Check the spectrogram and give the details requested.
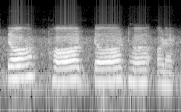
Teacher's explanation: मूर्धा में आप ट ठ ड ढ अड़, आपके जो जीभ है वो आपको मूर्धा जैसे जीभ को फोल्ड हो जाती है अंदर से, और उसे आप देखिए जीभ मुड़ जाती है, ट ठ ड ढ अड़।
